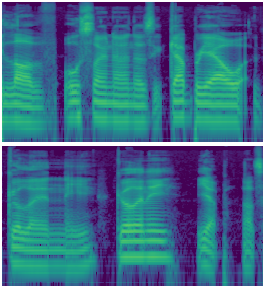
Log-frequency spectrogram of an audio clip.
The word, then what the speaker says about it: Gulini: Okay, next we have Dead Body Love, also known as Gabrielle Gulini.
